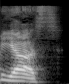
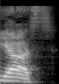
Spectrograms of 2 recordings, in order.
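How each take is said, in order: First: The two letters are blended into one syllable. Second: The same.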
